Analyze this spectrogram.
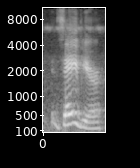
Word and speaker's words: Xavier: His name is it's not Xavier. It's Xavier, and actually how he pronounces it is Xavier. Yeah. It's like a Z.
